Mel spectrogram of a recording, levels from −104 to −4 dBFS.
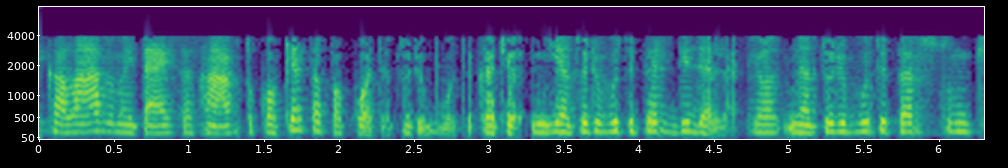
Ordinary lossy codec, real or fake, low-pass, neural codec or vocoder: AAC, 16 kbps; real; 7.2 kHz; none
